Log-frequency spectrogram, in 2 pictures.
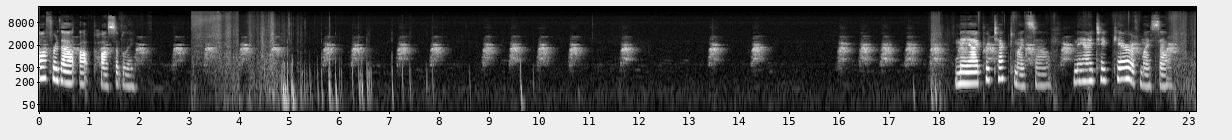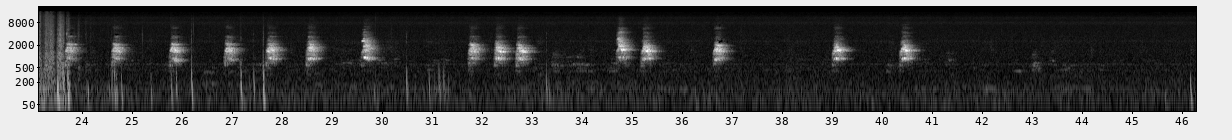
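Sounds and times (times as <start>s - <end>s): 
speech: 0.0s - 2.1s, 18.3s - 22.9s
dog barking: 1.9s - 5.0s, 5.7s - 8.2s, 8.8s - 11.0s, 11.6s - 12.0s, 13.4s - 14.6s, 16.0s - 18.1s, 19.0s - 20.8s, 23.6s - 24.0s, 24.6s - 25.0s, 25.7s - 26.2s, 26.8s - 28.9s, 29.6s - 30.0s, 31.7s - 33.1s, 34.6s - 35.6s, 36.6s - 37.1s, 39.0s - 39.5s, 40.3s - 40.8s.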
